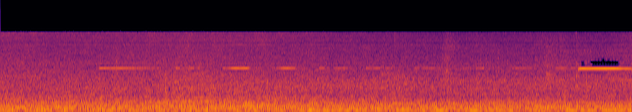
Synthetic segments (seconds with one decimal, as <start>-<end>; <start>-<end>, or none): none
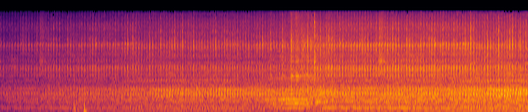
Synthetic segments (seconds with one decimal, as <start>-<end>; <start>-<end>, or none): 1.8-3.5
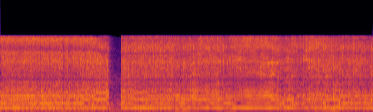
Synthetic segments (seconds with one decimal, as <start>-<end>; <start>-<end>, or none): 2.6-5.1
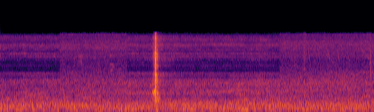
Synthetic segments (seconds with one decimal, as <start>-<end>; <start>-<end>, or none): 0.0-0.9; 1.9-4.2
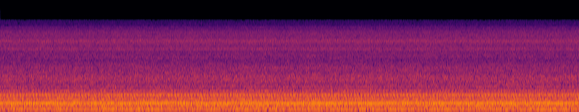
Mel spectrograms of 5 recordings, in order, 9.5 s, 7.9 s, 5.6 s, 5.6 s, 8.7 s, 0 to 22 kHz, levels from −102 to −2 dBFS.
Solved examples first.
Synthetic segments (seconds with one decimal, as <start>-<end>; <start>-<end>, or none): none

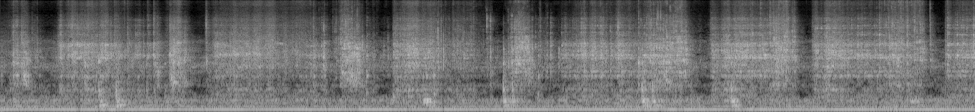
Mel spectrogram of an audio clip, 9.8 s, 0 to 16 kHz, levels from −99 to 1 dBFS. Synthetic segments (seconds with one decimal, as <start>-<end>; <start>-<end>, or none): 0.0-3.1

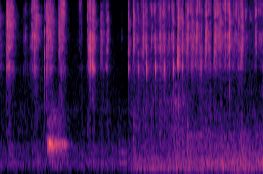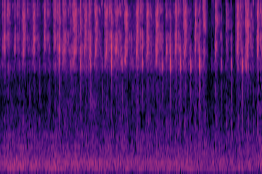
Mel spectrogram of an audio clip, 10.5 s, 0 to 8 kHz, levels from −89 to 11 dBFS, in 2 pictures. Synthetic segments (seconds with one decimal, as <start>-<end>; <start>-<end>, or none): 1.5-2.0; 5.2-8.6

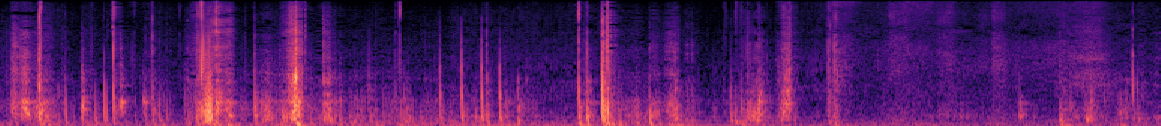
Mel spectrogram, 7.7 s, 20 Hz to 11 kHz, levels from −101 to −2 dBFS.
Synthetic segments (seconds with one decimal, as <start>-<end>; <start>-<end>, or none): 3.0-4.0; 4.6-5.5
